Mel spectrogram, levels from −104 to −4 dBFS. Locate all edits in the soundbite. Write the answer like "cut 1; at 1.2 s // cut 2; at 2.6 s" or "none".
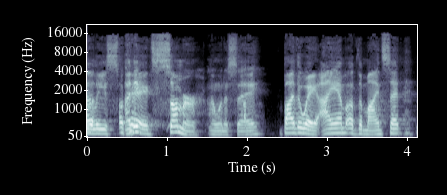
none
